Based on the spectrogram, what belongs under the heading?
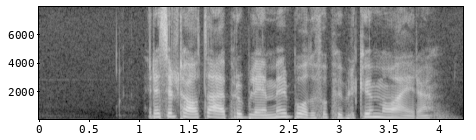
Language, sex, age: Norwegian, female, 28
